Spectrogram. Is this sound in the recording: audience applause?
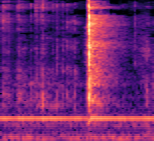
no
